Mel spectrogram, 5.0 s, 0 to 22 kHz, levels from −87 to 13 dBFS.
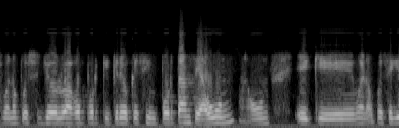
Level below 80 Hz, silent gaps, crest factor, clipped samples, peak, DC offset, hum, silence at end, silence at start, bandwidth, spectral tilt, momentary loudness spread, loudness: -58 dBFS; none; 12 dB; under 0.1%; -12 dBFS; under 0.1%; none; 0 s; 0 s; 8 kHz; -6.5 dB/octave; 10 LU; -24 LUFS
